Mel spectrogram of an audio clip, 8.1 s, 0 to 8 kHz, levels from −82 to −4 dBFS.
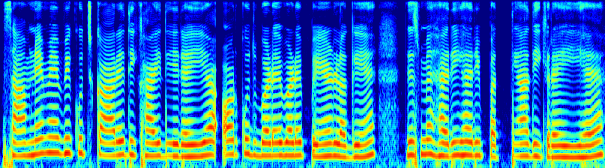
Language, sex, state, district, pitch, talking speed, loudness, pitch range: Hindi, female, Andhra Pradesh, Chittoor, 230 Hz, 155 wpm, -17 LUFS, 220-245 Hz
